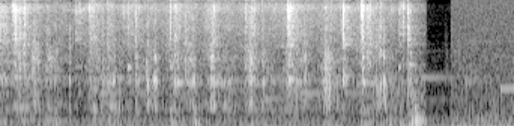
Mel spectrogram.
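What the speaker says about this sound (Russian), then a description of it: "Добавляем сахар и продолжаем взбивать." A wire whisk beats batter with added sugar in a bowl, a close, quick scraping and clicking rhythm that stops abruptly near the end.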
